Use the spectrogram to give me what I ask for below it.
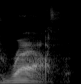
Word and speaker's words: wrath: Then the next one is the next one is wrath. Next one is wrath. Wrath. The W is silent.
